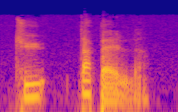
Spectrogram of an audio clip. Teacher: final S is not pronounced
